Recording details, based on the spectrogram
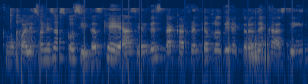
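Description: A woman's voice: medium pitch, steady tone, fairly quick, a bit bright. Woman, interview host, short affirmations, asks questions. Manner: short backchannel replies, reads audience questions. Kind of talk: casual interview.

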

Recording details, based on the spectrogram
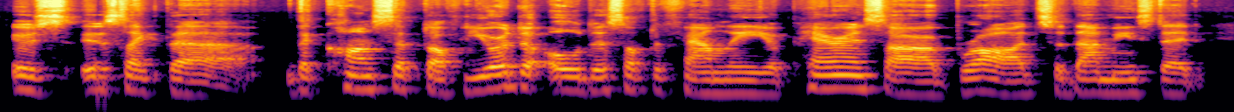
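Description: A woman from Ghana talking candidly and reflectively about herself as a guest, in an expressive conversational way. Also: low-pitched, moderate pace. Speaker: guest receiving a card reading.

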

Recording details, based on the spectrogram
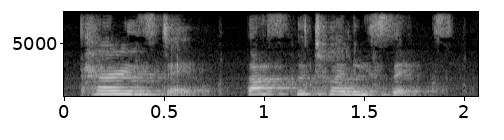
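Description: A woman's voice: high-pitched, steady tone, unhurried, a little mellow, roomy sound, slight background noise, voice pushed up. A woman reading a storybook, voicing a kindly, polite and friendly adult woman.

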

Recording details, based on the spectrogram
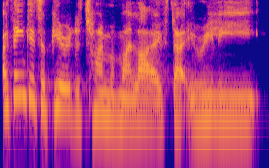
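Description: Soft-pitched middle-aged woman, Mandarin native. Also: expressive, a little fast. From Taiwan. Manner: friendly, reflective, with fillers. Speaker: guest, medical doctor. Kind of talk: casual podcast interview.

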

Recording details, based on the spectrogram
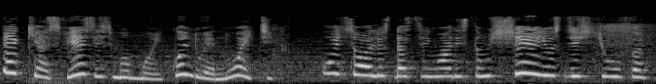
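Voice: extremely high pitch, lively intonation, slow, faint music behind, heavily acted. An actor playing a devout, innocent and inquisitive little girl in a radio soap opera, speaking in an earnest, childlike way. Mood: wistful, curious.

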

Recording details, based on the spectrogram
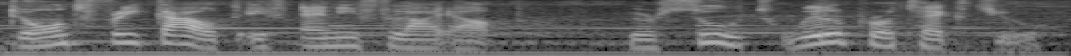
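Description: A woman playing a calm, capable Iranian beekeeping teacher in a naturalistic audio drama, giving measured, reassuring instruction. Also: on the low side, faint music behind. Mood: calm, instructing. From Iran.

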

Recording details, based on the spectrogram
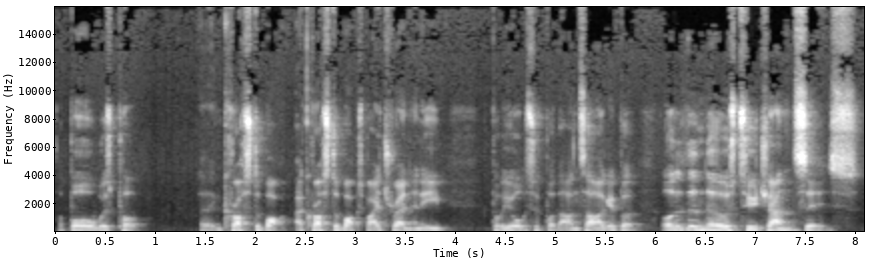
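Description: Mellow-voiced man analysing football. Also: mid-range voice, moderate pace. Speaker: podcast co-host. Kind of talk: casual fan podcast discussion.

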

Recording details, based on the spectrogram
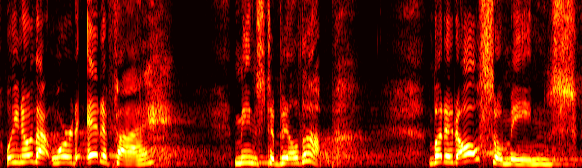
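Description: Fervent high-voiced Southern preacher man. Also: expressive, measured pace, big-room sound. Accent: Southern US (Oklahoma). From Oklahoma, USA. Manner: fervent preaching, swings from shouts to hushed whispers. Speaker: pastor. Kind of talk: sermon.

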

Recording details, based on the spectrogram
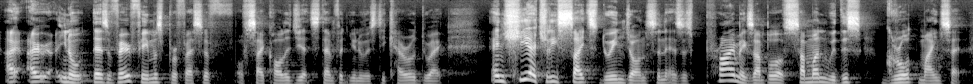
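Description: A man's voice: on the high side, animated, quick pace. A man from Malaysia giving a motivational talk, emphatic and often repeating words as he builds up to a point. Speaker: speaker.

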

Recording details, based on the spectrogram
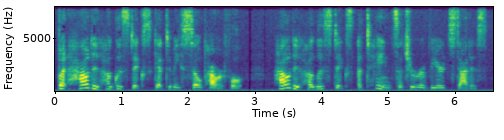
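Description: A woman's voice: medium pitch, animated, normal speed, a bit bright, slight background noise, rough recording. A young woman co-hosting and narrating a student podcast in a casual, playful style. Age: young adult. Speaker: co-host and narrator.

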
